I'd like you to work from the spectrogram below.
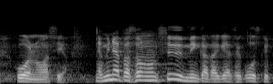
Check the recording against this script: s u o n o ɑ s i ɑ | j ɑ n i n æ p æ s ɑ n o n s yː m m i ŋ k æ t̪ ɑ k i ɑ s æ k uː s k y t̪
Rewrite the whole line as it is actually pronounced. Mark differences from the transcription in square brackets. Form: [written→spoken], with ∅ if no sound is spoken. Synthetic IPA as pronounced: [s→h] u o n o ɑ s i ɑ | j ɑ [n→m] i n æ p æ s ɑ n o n s yː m m i ŋ k æ t̪ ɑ k i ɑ s [æ→e] k uː s k y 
